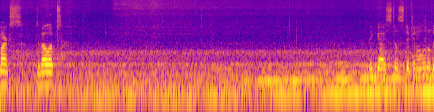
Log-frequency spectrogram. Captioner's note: chicken sizzling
